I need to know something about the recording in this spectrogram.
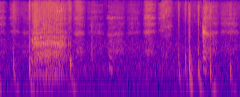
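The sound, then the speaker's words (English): A horse whinnies loudly, a long shrill neigh near the start followed by snorts, breathy blows and a few shorter whinnying calls with no talking. “How would you like it if I made you a present of this fine horse?”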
